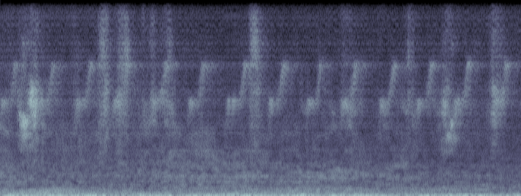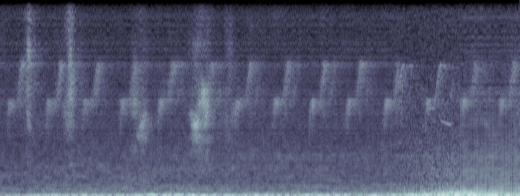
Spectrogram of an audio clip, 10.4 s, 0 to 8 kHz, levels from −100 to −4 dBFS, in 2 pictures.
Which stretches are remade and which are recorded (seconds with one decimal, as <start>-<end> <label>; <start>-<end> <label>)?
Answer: 0.0-9.2 remade; 9.2-9.8 recorded; 9.8-10.4 remade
